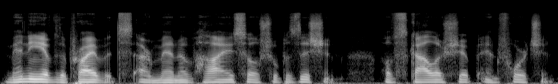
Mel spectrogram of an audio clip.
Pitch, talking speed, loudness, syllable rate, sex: 105 Hz, 150 wpm, -18 LUFS, 4.9 syllables/s, male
